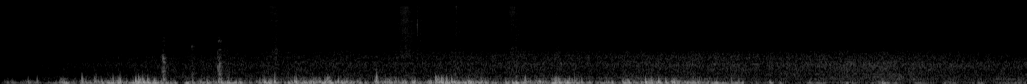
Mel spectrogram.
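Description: Irregular low rumbling with a couple of sharp knocks as a heavy plywood board is lifted and shifted against the wooden sides of a compost bin. The rumbling dies down about three quarters of the way through.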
